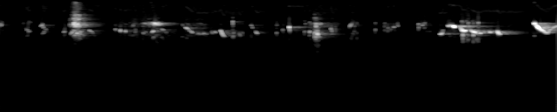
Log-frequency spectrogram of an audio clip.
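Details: Desert wheatear, a passage migrant or winter visitor at Sakae, Chiba, Japan, gives soft, scratchy subsong: scattered high twitters and chirps at irregular intervals, ending in a brighter warbled phrase.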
